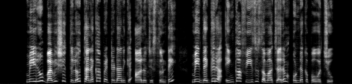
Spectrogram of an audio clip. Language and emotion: Telugu, neutral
